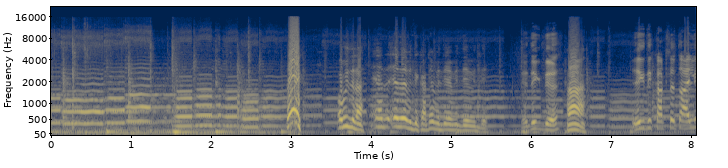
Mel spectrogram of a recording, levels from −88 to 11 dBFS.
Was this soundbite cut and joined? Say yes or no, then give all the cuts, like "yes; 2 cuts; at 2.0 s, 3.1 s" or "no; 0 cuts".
no; 0 cuts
